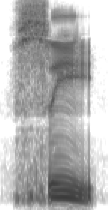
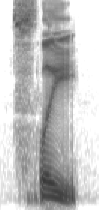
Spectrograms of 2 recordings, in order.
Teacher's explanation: Si, kemudian naikkan pangkal lidahnya. Karena perbedaan huruf sin dan huruf shad adalah ada pada pangkal lidah saja, yaitu sin istifal atau pangkal lidah turun dan huruf shad pangkal lidah naik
